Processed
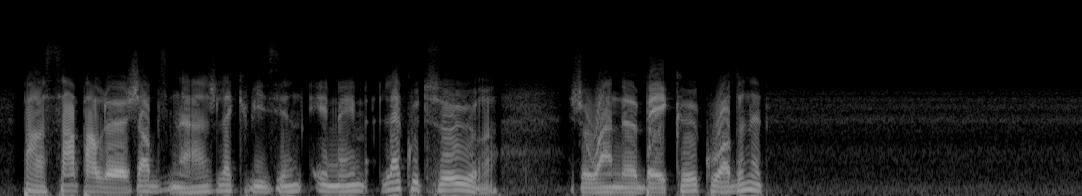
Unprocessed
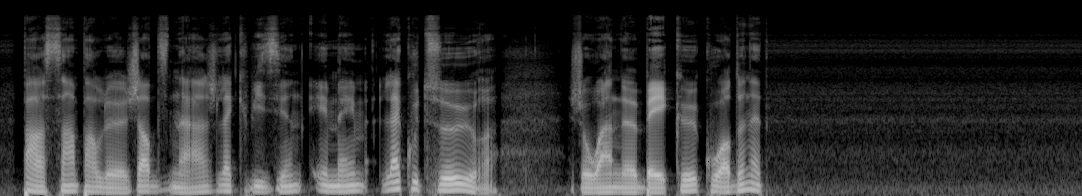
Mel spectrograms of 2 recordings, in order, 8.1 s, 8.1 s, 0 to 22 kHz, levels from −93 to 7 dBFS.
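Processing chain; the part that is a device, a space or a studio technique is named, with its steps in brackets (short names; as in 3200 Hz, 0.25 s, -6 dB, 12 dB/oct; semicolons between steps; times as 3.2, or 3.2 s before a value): overdriven synthesiser ladder filter (soft clip -21.5 dBFS, distortion -8 dB; ladder low-pass 2800 Hz, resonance 50%); 0.47–0.97 graphic EQ 125/250/500/1000/2000/4000/8000 Hz -7/-9/+9/+6/+4/+3/-4 dB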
